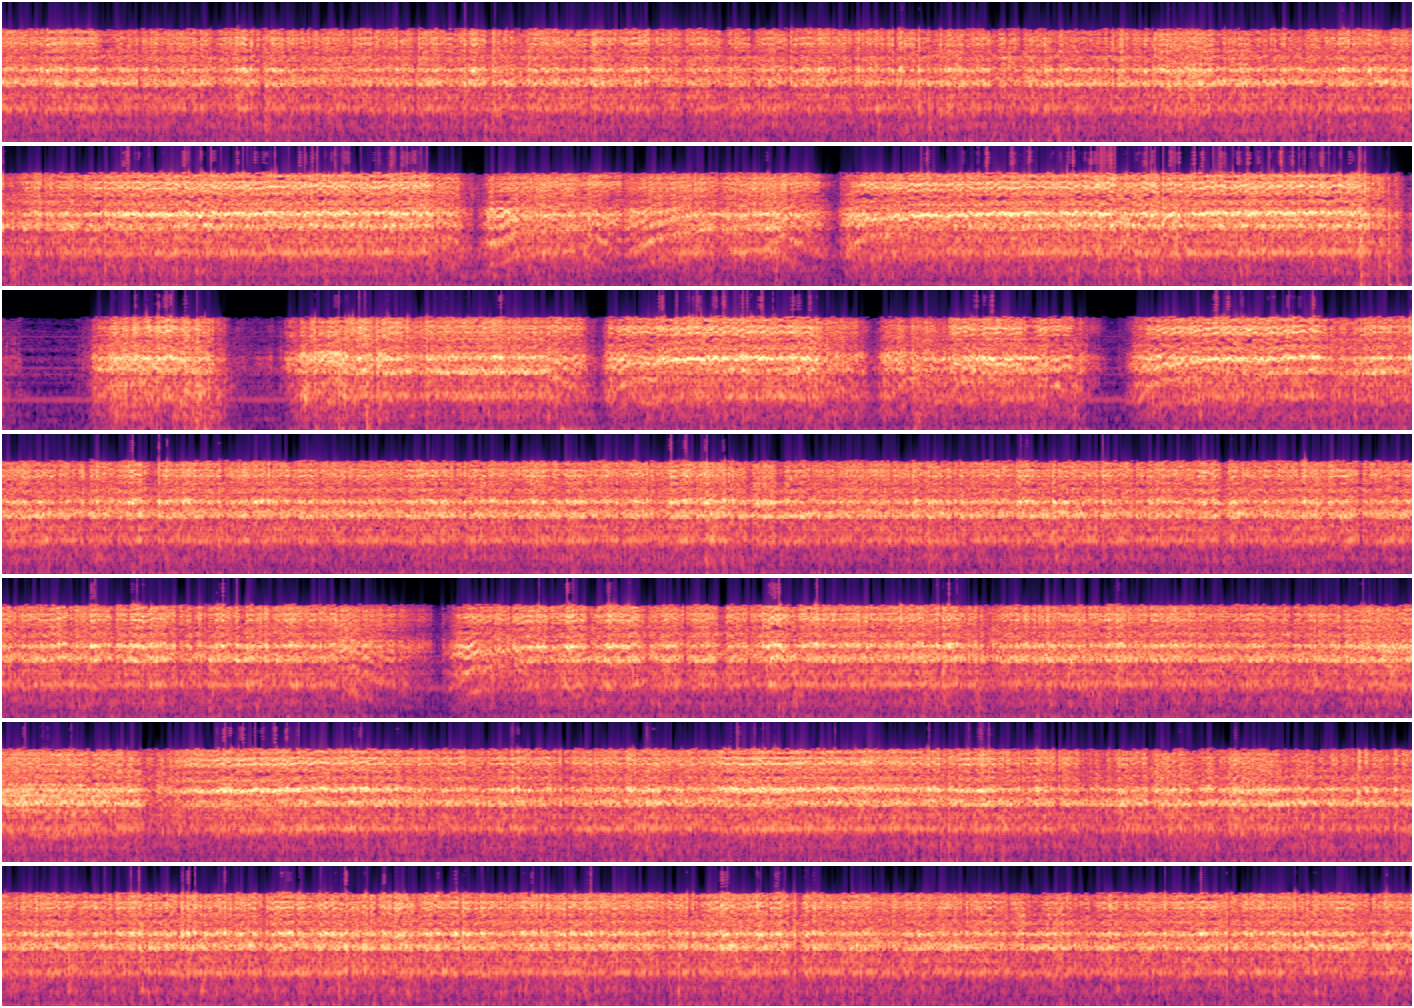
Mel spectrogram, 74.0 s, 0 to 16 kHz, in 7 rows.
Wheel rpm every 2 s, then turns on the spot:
230, 230, 230, 230, 230, 230, 210, 150, 150, 210, 140, 120, 190, 150, 110, 200, 230, 240, 230, 230, 230, 230, 140, 210, 240, 230, 220, 220, 240, 230, 230, 220, 230, 230, 230, 230, 230.
28-30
